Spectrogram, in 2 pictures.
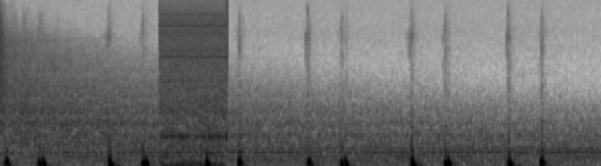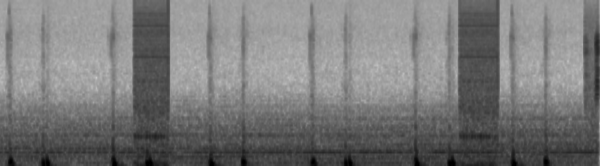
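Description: A trailer sound-design heartbeat: steady pairs of low thumps over a droning hum. Three short bursts of electronic static cut in, and a hit at the very start fades away.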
